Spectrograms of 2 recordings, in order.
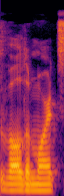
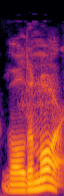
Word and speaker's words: Voldemort: pronounced voldemort's name polymor voldemort he stops that at some point i think in like six or seven he switches to voldemort i mean i don't unders yeah like because it's a french name and he never spends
